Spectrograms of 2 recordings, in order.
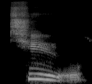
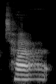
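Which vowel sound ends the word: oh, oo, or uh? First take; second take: oo; uh. First: The word ends with a long 'oo' vowel. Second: The word ends with a short 'uh' vowel. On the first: The speaker calls it right. "it's the long U sound" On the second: The speaker calls it wrong. "if it was the short U"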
